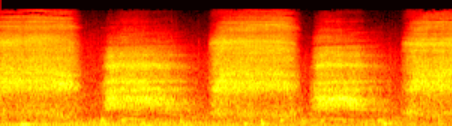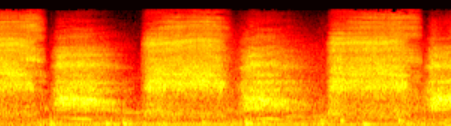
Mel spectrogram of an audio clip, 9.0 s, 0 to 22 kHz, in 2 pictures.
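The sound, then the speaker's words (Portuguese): A person breathing in and out during a guided breathing exercise: many slow, airy breaths in a steady rhythm, each a loud hissing rush separated by brief pauses, with no talk. “voltamos a respirar em 3, 2, 1, inspira. Expira e recomeça.”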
